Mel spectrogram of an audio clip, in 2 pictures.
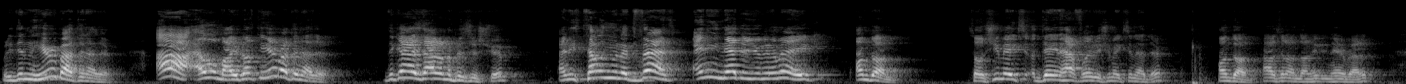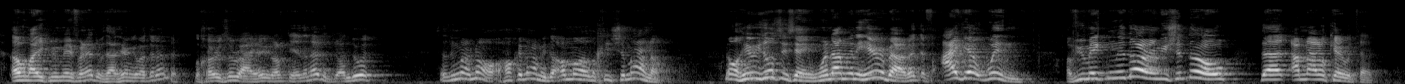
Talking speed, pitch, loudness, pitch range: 250 wpm, 225 Hz, -21 LUFS, 165-265 Hz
